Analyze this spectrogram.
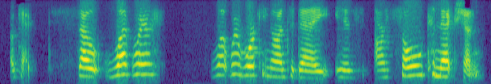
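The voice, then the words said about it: Voice going, slightly hoarse. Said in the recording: “I'm losing my voice a little bit.”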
